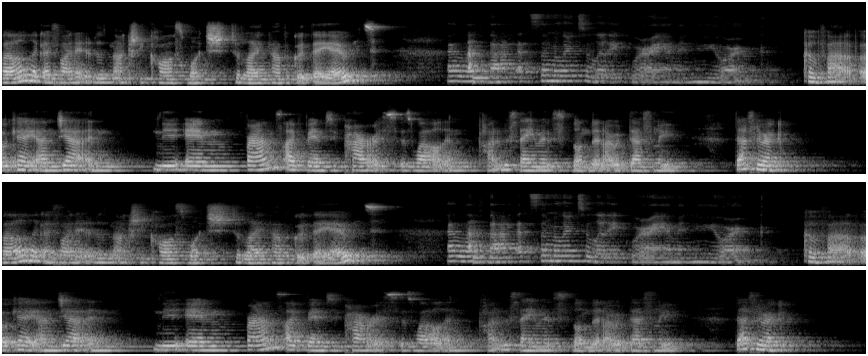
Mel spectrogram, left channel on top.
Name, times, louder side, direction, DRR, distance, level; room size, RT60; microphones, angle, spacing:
voice 1, 0.0-3.7 4.2-4.3 4.7-4.9 8.0-9.7 10.2-15.4 15.7-16.5, left 2 dB, 60° left, 5 dB, 0.9 m, -21 dB
voice 2, 4.4-7.5 14.0-14.1, equal, 20° right, 1 dB, 1.1 m, -30 dB
9.2 x 5.9 x 3.4 m, 1.1 s
head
